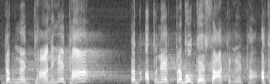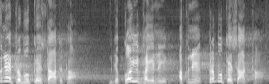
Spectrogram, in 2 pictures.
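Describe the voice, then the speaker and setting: A monk doing a serene old guru. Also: male voice, sits high, very animated, takes it slowly, pushed and bright, long reverb tail, full character voice. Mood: gentle. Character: old male guru, serene yet fussy.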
